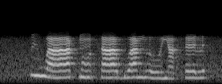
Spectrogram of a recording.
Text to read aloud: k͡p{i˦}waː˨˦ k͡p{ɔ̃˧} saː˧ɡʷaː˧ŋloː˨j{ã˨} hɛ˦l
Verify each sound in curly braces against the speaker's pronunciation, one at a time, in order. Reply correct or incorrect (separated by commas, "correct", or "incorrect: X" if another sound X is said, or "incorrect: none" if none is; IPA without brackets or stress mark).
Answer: correct, correct, correct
